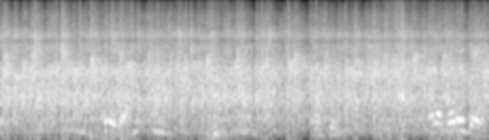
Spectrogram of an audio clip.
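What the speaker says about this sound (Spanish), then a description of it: "un aplauso muy fuerte para ti" Loud, sustained applause from a studio audience on a Spanish dance television show, a thick continuous roar of clapping with faint voices underneath.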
